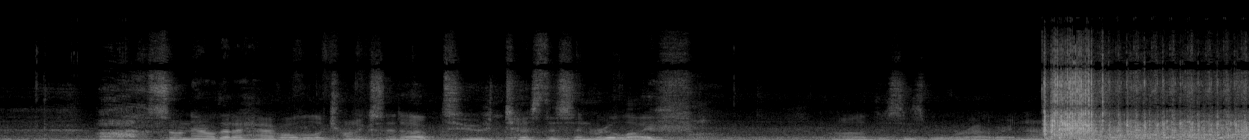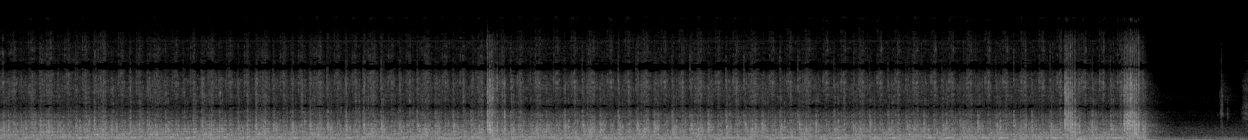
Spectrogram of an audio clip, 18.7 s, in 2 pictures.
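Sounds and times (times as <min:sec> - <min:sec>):
speech: 0:00.8 - 0:05.3, 0:06.3 - 0:10.2
small electric motor whirring through plastic gears with crackle: 0:07.8 - 0:18.1.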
